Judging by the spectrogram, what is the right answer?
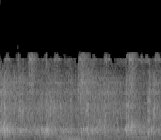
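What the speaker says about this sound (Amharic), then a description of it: "እባካችሁ ሞቅ ባለ ጭብጨባ" Applause from the audience at an award ceremony for institutions and leaders, a steady wash of clapping heard at moderate distance.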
